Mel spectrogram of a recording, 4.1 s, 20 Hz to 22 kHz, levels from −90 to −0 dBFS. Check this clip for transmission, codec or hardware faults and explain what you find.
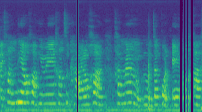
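Two dropouts interrupt the speech, most likely Bluetooth dropouts. At 1.53 to 1.57 s about 30 ms vanishes. From 3.58 to 3.90 s roughly 210 ms goes missing in several scattered gaps, the longest 61 ms. Packets arriving late at the headphones are discarded, so the output falls silent and then resumes further on, as if the speech had kept playing. It sounds like clipped-out stutters. A waveform shows silent holes with abrupt or briefly faded edges, and a spectrogram shows full-band vertical blank strips.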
